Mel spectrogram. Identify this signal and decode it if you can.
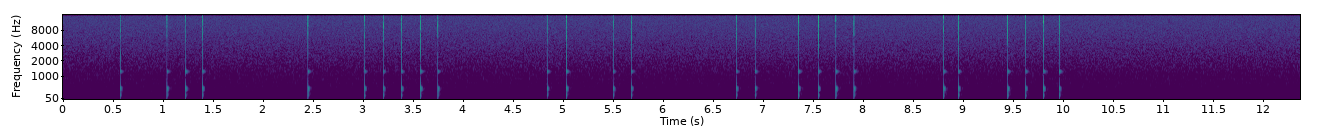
Tap code, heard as knocks on wood, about 6 knocks a second. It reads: CEGII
